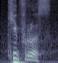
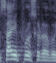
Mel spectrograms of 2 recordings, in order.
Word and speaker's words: 키프로스: 그리고는 그 마가를 데리고 바나바가 자기 고향 구브로, 키프로스, 어떤 사람은 사이프러스라도 있고 그런데 나는 키프로스가 있는 게 맞다고 봐.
